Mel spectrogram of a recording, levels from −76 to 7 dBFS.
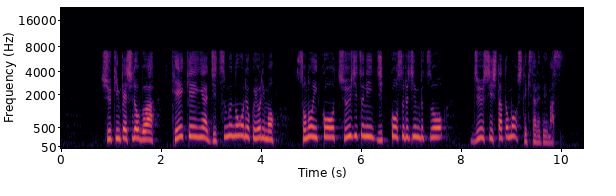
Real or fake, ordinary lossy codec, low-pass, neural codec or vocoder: real; none; 7.2 kHz; none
